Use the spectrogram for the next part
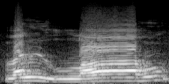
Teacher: واو لام زبر ول، لام کھڑا زبر لا، ہا پیش ہو، واللہ موٹا کریں گے اس لیے کہ پہلے زبر ہے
